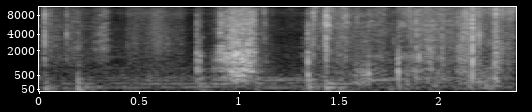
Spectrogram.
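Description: Hands handling and opening a trading-card box: rustling, crinkling and scraping of its plastic wrap and cardboard, with one louder crinkle about halfway through.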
